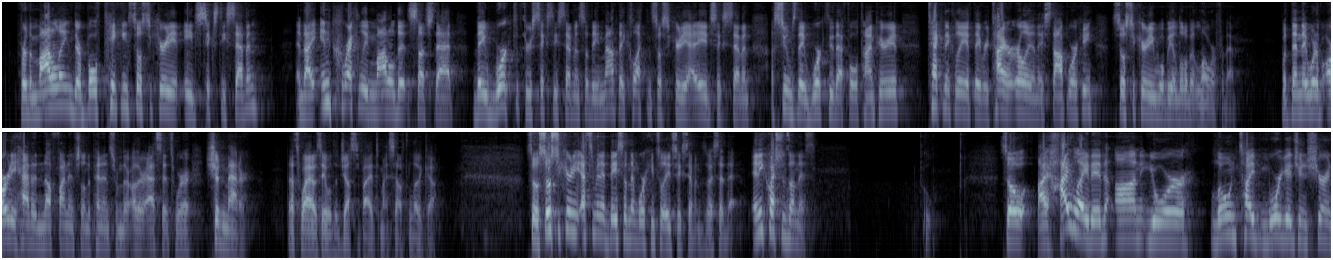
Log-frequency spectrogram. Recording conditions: live audience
